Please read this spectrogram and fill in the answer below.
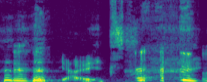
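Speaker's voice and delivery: yikes pushed high and drawn out; mock squeaky yikes. Reacting to the accent joke.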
